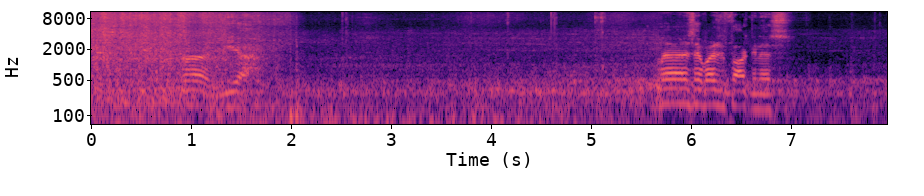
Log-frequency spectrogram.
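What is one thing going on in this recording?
A train horn blares in loud blasts.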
